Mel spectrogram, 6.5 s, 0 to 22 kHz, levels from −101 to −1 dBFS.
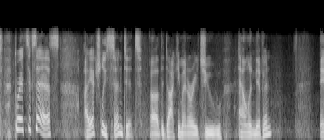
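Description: All the way through this speech you can hear gain pumping: the level swings by roughly 15 dB as the gain is pulled down on loud sounds. It's likely a fast limiter clamping down on gain set far too hot, which squashes the level range. The top end stops around 8 kHz, as the call path would have it.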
